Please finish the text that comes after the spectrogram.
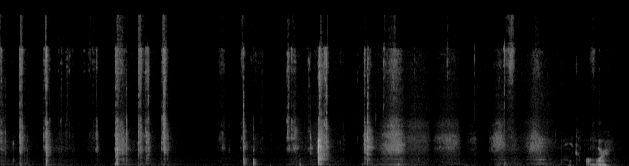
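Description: Tarot cards without printed backs are shuffled and laid out, with soft papery flicks and snaps arriving in short bursts, quiet and close, interspersed with faint whispered talk.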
